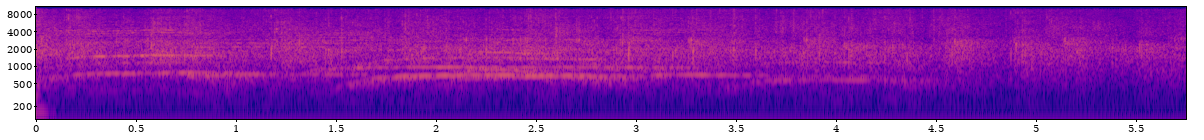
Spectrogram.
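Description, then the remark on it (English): An audience claps steadily throughout, a dense, continuous wash of applause at an even level, with a few faint voices rising over it. “You are not clapping.”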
